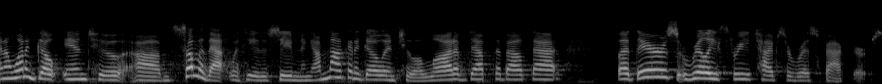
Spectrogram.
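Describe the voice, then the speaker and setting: Fairly high in pitch, a woman with an ordinary speaking voice talks at a fairly quick pace. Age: 60s. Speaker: dietitian teaching a cooking class. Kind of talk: virtual cooking class and health talk. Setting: video call.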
